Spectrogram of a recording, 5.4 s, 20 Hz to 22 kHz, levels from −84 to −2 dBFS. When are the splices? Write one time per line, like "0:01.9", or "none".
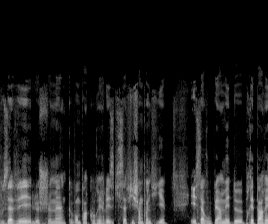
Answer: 0:02.3

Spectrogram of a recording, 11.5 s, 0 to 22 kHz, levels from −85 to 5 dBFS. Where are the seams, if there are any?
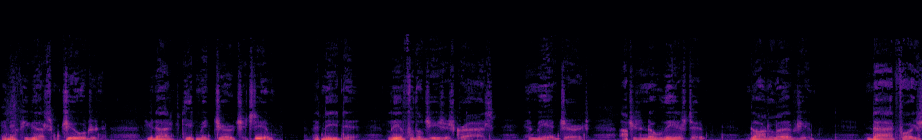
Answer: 0:02.4
0:03.1
0:04.0
0:05.3
0:07.8

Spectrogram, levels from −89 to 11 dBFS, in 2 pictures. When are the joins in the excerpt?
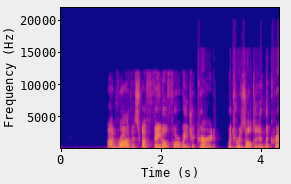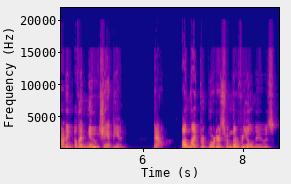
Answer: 0:01.6
0:02.6
0:05.1
0:07.1

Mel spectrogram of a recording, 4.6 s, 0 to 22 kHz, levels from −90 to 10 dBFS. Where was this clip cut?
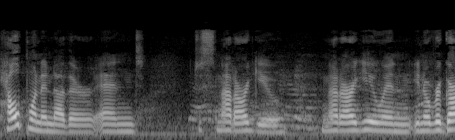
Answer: none

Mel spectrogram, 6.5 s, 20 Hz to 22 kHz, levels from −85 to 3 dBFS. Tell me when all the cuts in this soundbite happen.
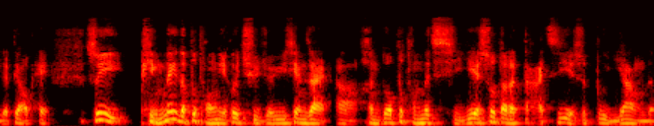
0:03.3

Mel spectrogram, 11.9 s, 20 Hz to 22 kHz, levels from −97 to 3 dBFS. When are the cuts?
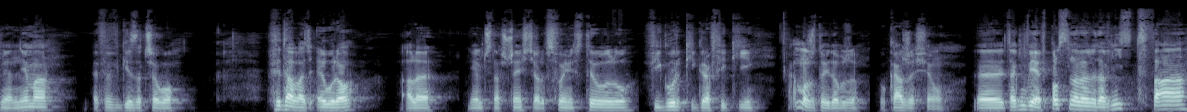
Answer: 0:06.4
0:08.7

